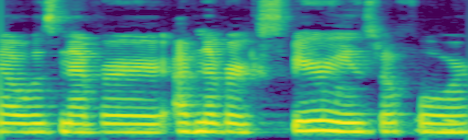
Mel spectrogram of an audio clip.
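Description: A woman talks at a moderate pace in an ordinary speaking voice. Her pitch is fairly high. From New Jersey. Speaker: nurse. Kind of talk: interview.

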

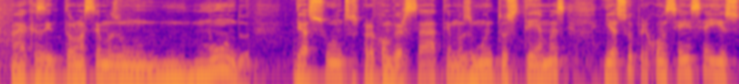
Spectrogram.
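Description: Noticeable background noise sits behind a man with a medium pitch and ordinary pitch variation. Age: 60s. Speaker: physician and speaker. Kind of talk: political talk show discussion. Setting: studio, live stream.

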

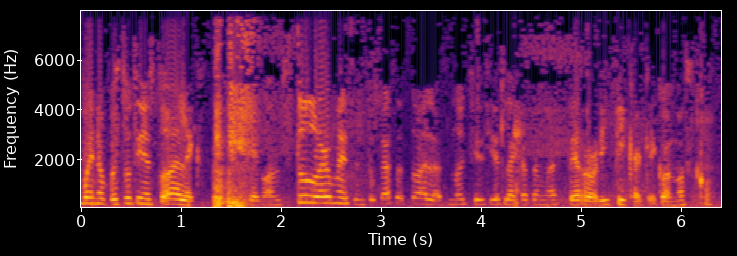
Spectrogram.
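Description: A woman's fairly quick speech comes through noticeable background noise. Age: 20s. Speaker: biology student. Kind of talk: casual chat, telling personal ghost stories.

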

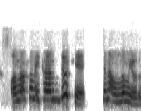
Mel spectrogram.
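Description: A woman is speaking. Her pace is moderate. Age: 20s. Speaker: working holiday traveler. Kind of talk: interview. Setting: remote live broadcast from caravan park.

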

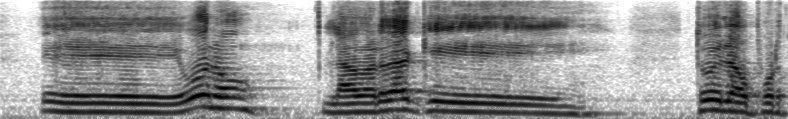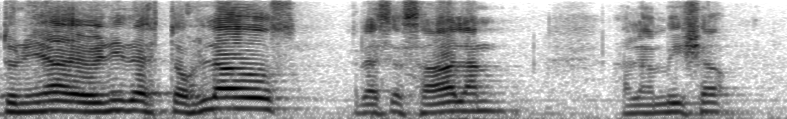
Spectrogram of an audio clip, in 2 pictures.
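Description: There's audible room echo as a man speaks at a fairly slow pace with long, frequent pauses. His pitch is high with ordinary variation. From Argentina. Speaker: mixed martial arts fighter. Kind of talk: interview.

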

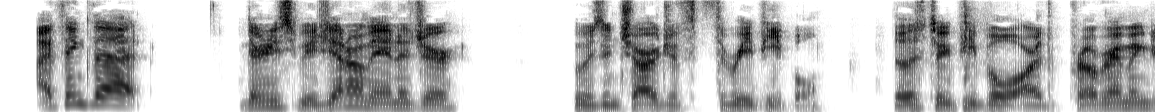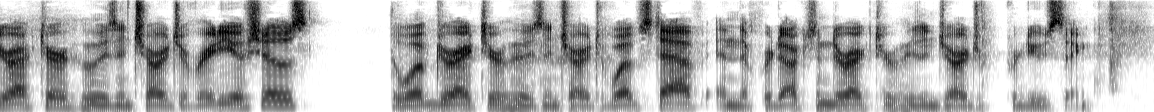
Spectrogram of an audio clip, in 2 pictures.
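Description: A man with an American accent talks at a very fast pace with lively intonation and a medium pitch. His tone is bright and sharp, and the recording is very clean with a silent background. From Cleveland, Ohio. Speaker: college radio host. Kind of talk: casual chat. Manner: animated.

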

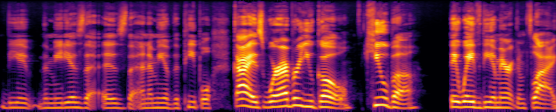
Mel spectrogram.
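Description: A woman's unremarkable speaking voice, fairly low in pitch with ordinary pitch variation, at a moderate pace with big swings in loudness. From United States. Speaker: podcast co-host. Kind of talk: casual chat.

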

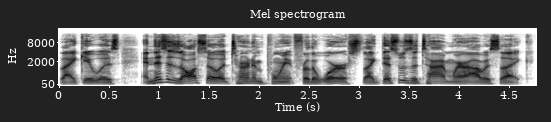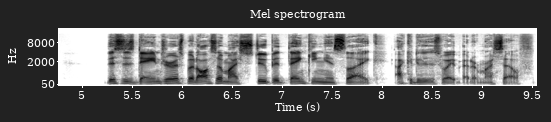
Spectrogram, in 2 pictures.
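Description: Over a very clean recording with a silent background, a man with an ordinary speaking voice talks at a fairly quick pace and a medium pitch, with ordinary pitch variation. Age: 20s. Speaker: guest in addiction recovery. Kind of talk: casual chat.

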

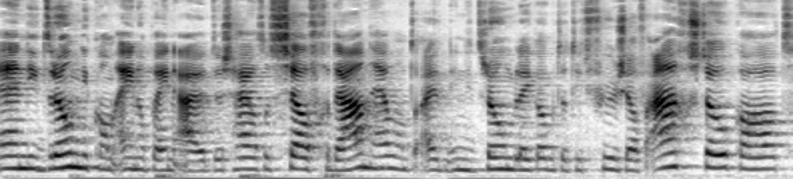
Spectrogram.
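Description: A woman's fairly high, monotone voice with flat intonation, a fairly quick pace and hardly any pauses. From Netherlands, South Holland (between Rotterdam and The Hague). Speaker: spiritual coach. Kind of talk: interview conversation. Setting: at the host's home.

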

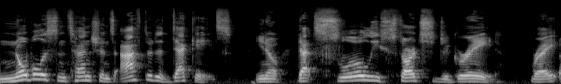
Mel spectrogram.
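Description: In an unremarkable speaking voice, a man with an American accent talks at a fairly slow pace, his pitch fairly high and his intonation lively. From Miami, US. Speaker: podcast host. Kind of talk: casual chat.

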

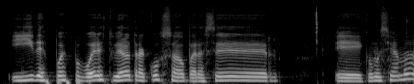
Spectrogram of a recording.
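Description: In a Chilean accent, a woman speaks at a moderate pace with ordinary pitch variation. The recording is very clean, with a silent background. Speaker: podcast host and engineering lecturer. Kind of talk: casual interview chat.

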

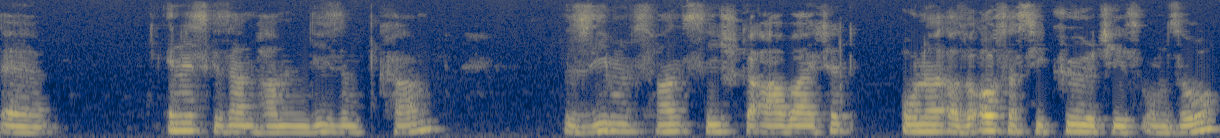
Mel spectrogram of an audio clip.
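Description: A man's fairly high, dark, mellow voice with a non-native accent, at a very slow pace with long, frequent pauses and fairly even intonation. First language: not German (speaking German). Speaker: refugee telling his story. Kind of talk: interview about personal story.

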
